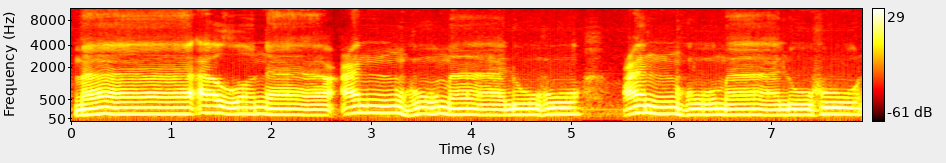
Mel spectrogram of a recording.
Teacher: Nun sukunnya itu harus dibaca jelas tidak boleh ditahan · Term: izhar halqi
